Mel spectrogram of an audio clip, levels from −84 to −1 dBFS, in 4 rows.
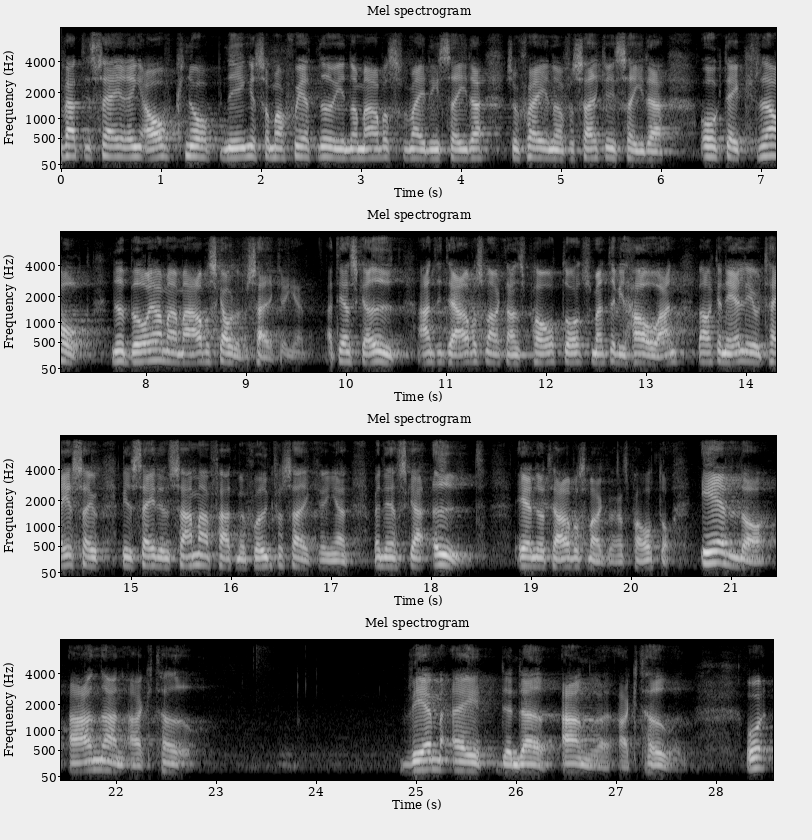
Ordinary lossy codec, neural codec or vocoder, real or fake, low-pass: none; none; real; 7.2 kHz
